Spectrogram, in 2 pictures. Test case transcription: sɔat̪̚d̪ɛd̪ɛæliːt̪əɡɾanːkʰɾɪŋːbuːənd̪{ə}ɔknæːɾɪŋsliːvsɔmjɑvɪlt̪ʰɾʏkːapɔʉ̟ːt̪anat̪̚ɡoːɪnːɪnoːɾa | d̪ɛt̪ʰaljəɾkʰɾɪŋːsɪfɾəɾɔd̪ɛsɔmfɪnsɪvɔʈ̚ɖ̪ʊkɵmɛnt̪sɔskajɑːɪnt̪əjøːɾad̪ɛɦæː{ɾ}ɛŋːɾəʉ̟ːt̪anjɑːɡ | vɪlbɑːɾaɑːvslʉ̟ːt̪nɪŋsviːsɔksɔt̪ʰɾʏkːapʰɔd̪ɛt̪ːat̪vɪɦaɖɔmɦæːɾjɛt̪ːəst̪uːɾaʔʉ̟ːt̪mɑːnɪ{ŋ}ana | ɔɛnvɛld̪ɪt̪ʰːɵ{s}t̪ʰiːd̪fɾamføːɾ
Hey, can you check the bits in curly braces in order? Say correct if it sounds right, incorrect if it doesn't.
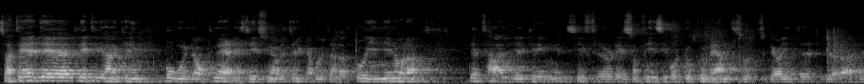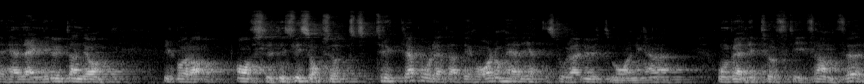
correct, incorrect: ɭ, correct, incorrect: f

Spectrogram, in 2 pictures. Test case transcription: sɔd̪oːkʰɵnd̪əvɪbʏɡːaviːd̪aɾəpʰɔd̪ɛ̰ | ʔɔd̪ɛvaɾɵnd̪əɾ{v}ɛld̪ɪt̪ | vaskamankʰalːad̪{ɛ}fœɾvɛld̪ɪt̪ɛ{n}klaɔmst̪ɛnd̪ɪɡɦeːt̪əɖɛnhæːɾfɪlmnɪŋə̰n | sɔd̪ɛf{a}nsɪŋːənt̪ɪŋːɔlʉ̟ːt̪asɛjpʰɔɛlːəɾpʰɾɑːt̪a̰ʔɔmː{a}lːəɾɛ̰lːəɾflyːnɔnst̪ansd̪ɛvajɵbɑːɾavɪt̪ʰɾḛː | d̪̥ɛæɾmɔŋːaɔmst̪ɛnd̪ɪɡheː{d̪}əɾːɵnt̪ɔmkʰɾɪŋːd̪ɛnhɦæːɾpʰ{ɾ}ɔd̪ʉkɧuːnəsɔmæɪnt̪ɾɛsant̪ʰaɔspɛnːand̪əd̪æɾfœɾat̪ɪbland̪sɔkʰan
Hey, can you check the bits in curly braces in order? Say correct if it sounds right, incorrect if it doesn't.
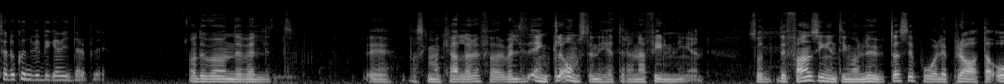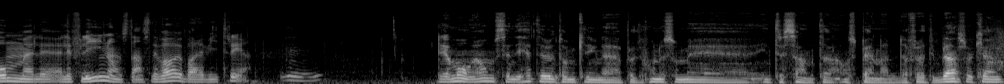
correct, correct, incorrect: ŋ, correct, incorrect: ɛ, incorrect: t̪, correct

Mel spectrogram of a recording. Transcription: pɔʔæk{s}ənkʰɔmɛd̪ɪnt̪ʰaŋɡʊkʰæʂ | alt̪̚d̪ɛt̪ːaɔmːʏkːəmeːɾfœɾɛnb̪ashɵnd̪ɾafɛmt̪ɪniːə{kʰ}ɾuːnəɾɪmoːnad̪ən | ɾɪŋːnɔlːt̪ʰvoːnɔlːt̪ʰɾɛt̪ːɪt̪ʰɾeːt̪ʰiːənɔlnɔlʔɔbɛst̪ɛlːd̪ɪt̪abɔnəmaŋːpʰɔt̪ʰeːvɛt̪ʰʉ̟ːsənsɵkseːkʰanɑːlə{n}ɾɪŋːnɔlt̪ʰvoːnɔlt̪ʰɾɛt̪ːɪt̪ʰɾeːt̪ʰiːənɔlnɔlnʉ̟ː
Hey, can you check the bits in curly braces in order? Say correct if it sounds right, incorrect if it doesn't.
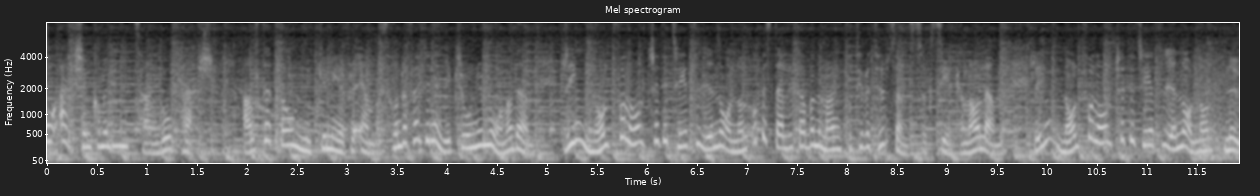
incorrect: ʂ, correct, correct

